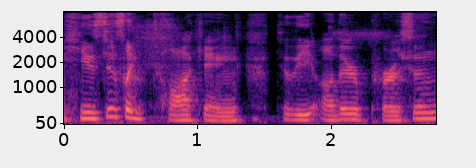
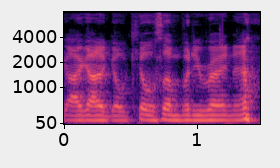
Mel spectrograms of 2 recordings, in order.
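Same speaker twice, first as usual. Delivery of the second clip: ordinary delivery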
